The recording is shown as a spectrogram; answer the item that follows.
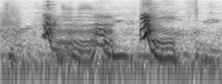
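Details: Alaskan malamute puppy giving two short yelping calls about a second apart, each starting high and sliding down into a wavering, grumbling whine.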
